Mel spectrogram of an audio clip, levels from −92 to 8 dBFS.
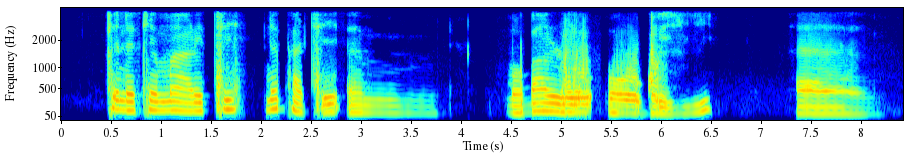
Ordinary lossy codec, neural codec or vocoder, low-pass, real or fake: AAC, 24 kbps; codec, 16 kHz, 6 kbps, DAC; 3.6 kHz; fake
